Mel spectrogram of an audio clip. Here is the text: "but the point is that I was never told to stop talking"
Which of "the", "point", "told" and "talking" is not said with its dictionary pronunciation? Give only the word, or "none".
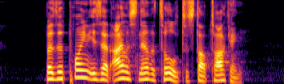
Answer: none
